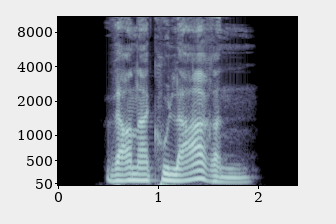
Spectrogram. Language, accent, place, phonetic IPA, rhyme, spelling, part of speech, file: German, Germany, Berlin, [vɛʁnakuˈlaːʁən], -aːʁən, vernakularen, adjective, De-vernakularen.ogg
- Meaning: inflection of vernakular: 1. strong genitive masculine/neuter singular 2. weak/mixed genitive/dative all-gender singular 3. strong/weak/mixed accusative masculine singular 4. strong dative plural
